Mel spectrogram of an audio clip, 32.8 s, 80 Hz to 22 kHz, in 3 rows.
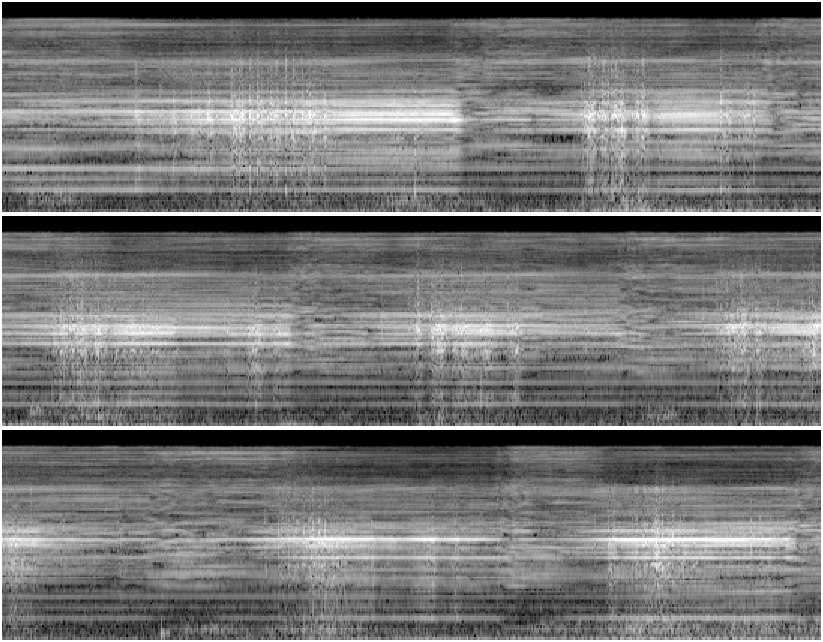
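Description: A Gillette Intimate cordless, battery-powered hair trimmer with an 11 mm guide comb runs steadily against a goatee. Its buzz swells for a second or two at a time, every few seconds, as it passes through the beard hair.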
